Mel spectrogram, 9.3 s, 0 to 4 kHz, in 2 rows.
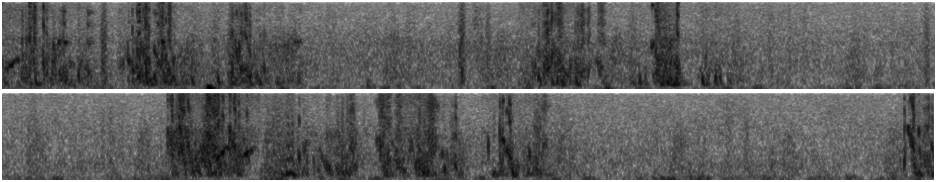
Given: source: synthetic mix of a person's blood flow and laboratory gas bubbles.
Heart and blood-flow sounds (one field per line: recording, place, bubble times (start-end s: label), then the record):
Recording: Doppler ultrasound of blood flow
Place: subclavian vein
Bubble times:
0.00-0.48 s: bubbles
0.57-1.01 s: bubbles
1.05-1.52 s: bubbles
2.58-3.08 s: bubbles
3.13-3.67 s: bubbles
5.42-6.47 s: bubbles
6.52-7.00 s: bubbles
7.05-7.47 s: bubbles
9.14-9.33 s: bubbles
From the record:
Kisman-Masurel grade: 333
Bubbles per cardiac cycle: rolling drumbeat, 9 or more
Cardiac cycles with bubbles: 50 to 99%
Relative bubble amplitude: loud (0.450 to 0.775)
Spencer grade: 3 (all of the cardiac periods contain showers or single bubble signals, but not dominating or overriding the cardiac motion signals)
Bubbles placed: anywhere in the cardiac cycle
